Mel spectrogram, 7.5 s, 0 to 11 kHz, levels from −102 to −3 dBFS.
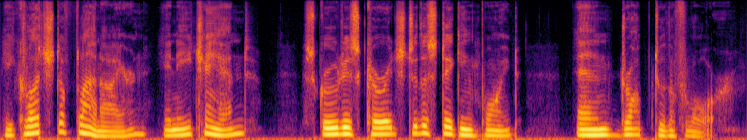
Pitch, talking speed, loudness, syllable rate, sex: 135 Hz, 160 wpm, -16 LUFS, 4.3 syllables/s, male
